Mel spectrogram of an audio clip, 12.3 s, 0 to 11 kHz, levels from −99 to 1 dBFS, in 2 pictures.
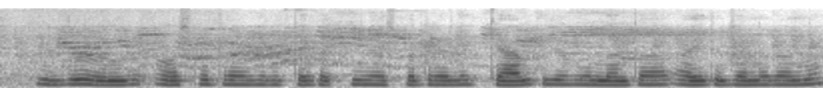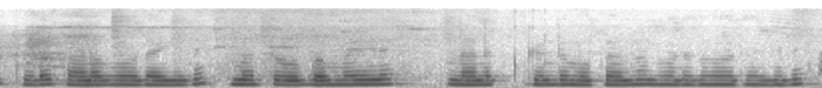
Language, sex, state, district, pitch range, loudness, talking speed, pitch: Kannada, male, Karnataka, Raichur, 155-160 Hz, -37 LUFS, 85 wpm, 155 Hz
